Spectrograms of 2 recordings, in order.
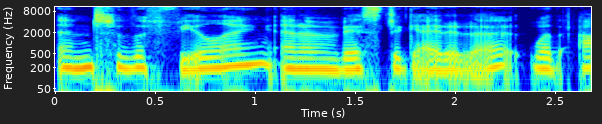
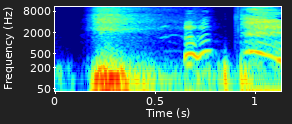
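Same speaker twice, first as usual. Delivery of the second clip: shrieking laugh, much higher; high squealing laugh; 8 dB louder than usual. Real, not acted. Laughs at own joke.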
